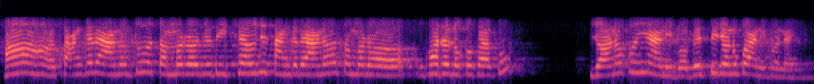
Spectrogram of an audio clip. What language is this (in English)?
Odia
